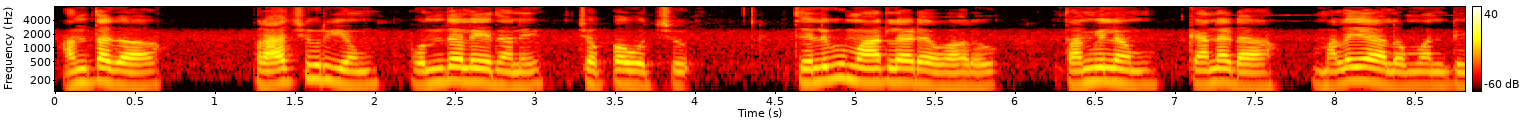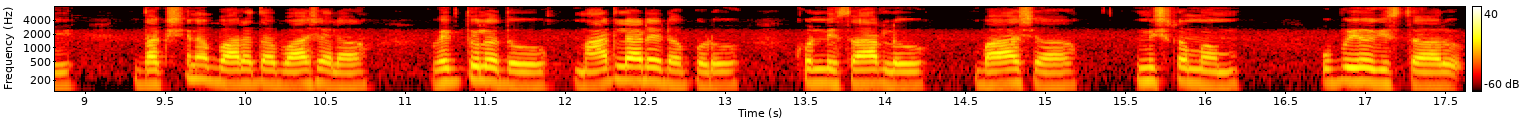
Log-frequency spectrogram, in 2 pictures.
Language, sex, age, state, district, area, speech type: Telugu, male, 18-30, Telangana, Nizamabad, urban, spontaneous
